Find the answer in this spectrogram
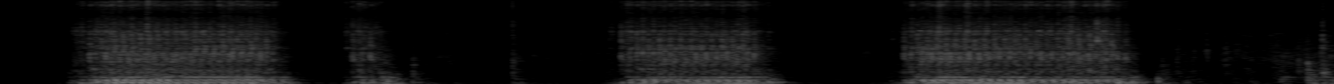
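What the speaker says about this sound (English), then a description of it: "we're going to put it up here and baste it on" Sewing machine stitching a basting seam to attach the top piece of a fabric backpack, running in three long steady bursts with short pauses between, close and loud with no talking.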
